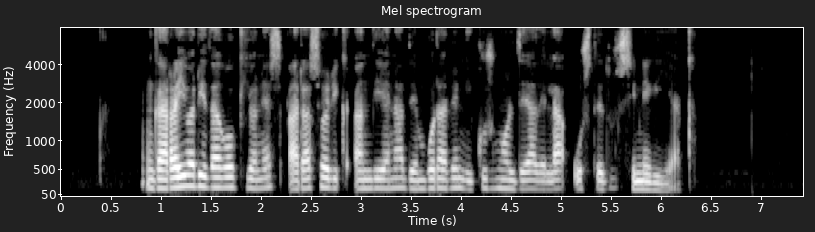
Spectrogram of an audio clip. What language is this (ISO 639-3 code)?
eus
